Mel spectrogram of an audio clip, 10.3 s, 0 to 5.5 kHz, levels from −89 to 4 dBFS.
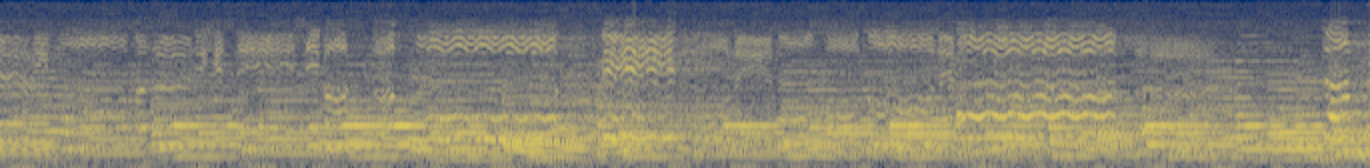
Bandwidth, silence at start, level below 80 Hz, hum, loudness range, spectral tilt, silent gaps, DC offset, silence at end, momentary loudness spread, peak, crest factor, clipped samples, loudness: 5.4 kHz; 0 s; -42 dBFS; none; 2 LU; -9 dB/octave; none; under 0.1%; 0 s; 6 LU; 0 dBFS; 14 dB; under 0.1%; -14 LUFS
